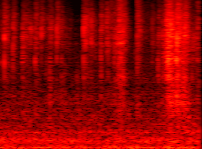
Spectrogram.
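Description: Foil trading-card pack being torn open and its cards pulled out: small crinkles and clicks, with a louder rustle of the wrapper near the end.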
